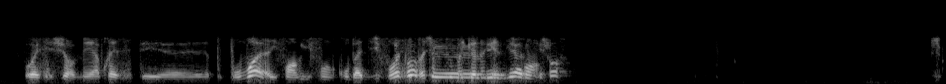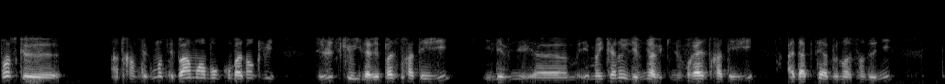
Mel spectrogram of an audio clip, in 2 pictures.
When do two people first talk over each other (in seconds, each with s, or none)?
3.9 s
